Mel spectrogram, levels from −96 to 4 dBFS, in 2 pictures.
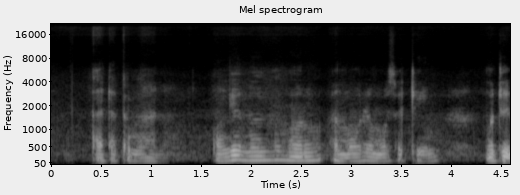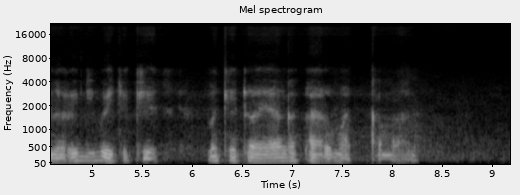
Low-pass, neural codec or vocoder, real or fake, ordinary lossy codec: none; codec, 44.1 kHz, 2.6 kbps, SNAC; fake; none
